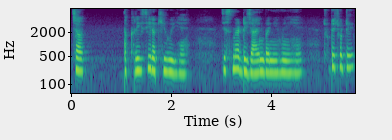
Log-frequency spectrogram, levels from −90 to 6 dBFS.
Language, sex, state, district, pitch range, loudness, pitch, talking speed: Hindi, female, Chhattisgarh, Bastar, 200-235 Hz, -17 LUFS, 215 Hz, 125 wpm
